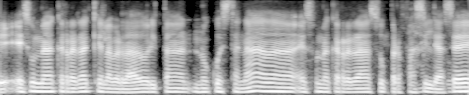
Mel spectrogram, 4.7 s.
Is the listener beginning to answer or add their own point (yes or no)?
no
